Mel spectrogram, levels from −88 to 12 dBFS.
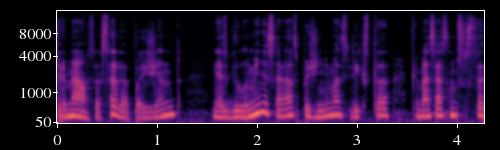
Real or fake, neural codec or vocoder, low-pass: fake; codec, 44.1 kHz, 7.8 kbps, Pupu-Codec; 14.4 kHz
